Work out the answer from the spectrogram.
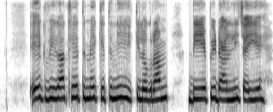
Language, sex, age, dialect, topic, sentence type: Hindi, female, 25-30, Awadhi Bundeli, agriculture, question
